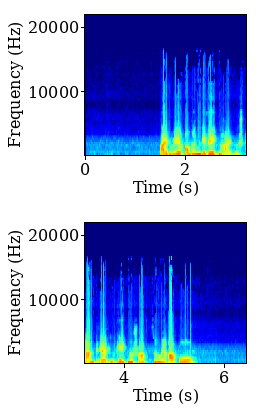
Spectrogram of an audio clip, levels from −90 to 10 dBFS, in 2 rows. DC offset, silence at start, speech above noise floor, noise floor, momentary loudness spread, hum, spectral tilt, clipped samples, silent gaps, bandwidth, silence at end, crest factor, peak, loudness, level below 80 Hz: under 0.1%; 1.5 s; 38 dB; -56 dBFS; 7 LU; none; -6 dB/octave; under 0.1%; none; 15.5 kHz; 1 s; 18 dB; -2 dBFS; -19 LUFS; -62 dBFS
